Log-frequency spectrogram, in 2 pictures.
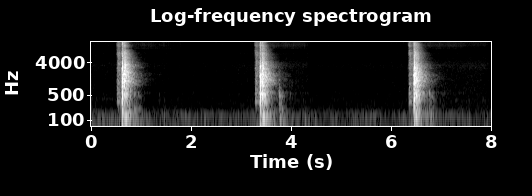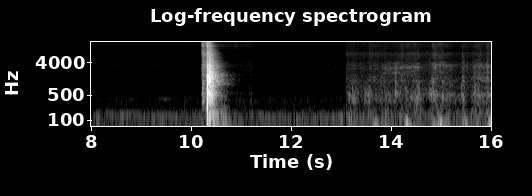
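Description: Four sharp, loud arrow impacts from a Sirius Apollo 300 bow with a field tip striking a covered MarXman 17x17x15 broadhead target, spaced about three seconds apart, followed by faint rustling and small clicks.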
